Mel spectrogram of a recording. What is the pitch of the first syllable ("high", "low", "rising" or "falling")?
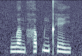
low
